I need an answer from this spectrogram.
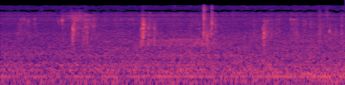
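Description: Steady low mechanical hum of a halted passenger train, with a few faint clicks.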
